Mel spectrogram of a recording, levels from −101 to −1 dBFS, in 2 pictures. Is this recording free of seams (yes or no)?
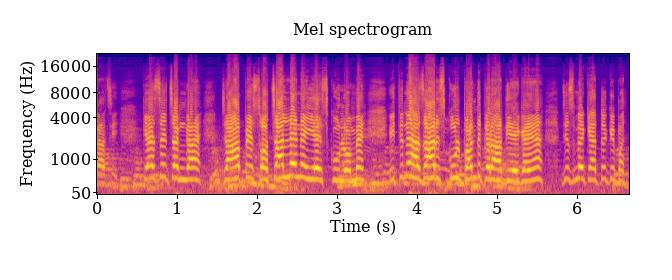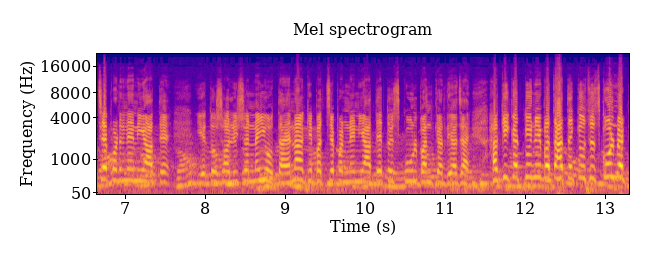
yes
